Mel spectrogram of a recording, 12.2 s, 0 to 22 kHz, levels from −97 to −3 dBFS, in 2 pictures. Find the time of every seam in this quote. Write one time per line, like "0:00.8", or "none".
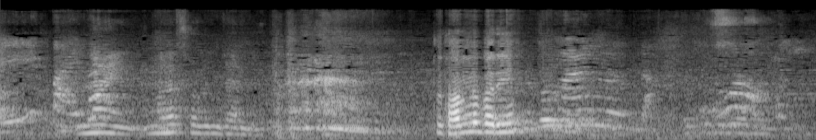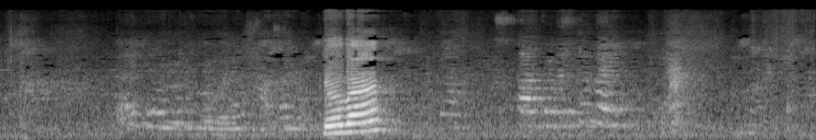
none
